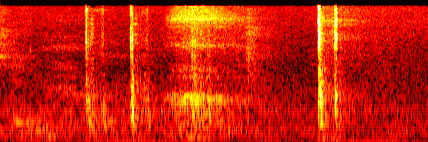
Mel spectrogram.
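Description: Typing on a computer keyboard: four faint, sharp key clicks in two pairs with a soft rustle between them.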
